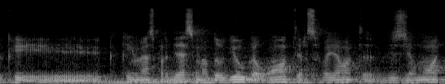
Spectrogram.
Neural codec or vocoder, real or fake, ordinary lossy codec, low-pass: codec, 44.1 kHz, 7.8 kbps, Pupu-Codec; fake; AAC, 64 kbps; 14.4 kHz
